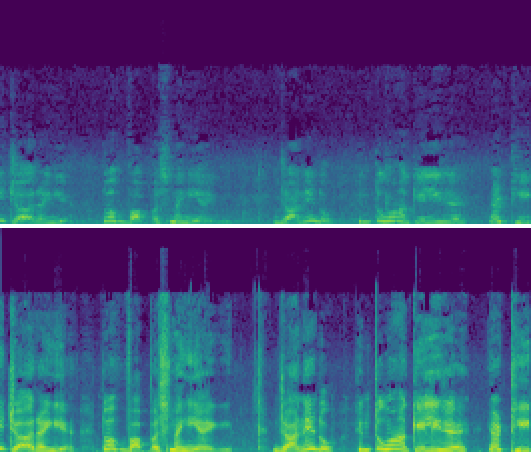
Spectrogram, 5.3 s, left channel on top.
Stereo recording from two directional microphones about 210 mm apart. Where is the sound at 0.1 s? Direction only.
55° right (ahead or behind).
